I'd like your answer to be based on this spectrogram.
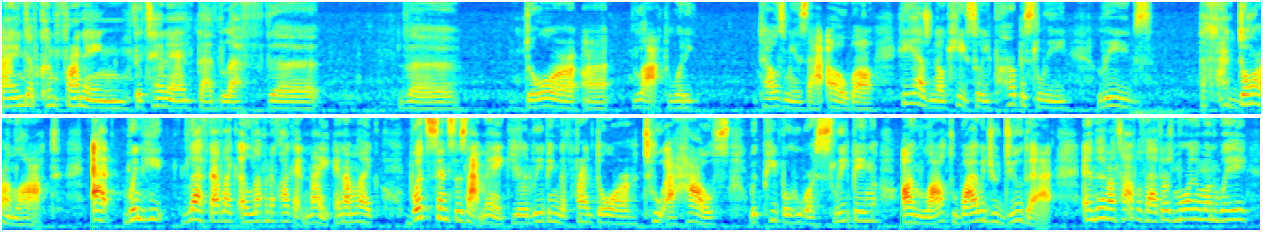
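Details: Stuttering in an adult woman who uses easy onsets, light contacts and voluntary stuttering for nearly fluent speech; she is frustrated and tense here and says her stutters are a little long.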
